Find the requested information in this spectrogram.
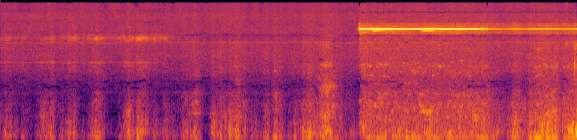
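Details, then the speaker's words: Simulated tinnitus: steady high-pitched ringing tone, a phantom sound only the patient perceives, played at different kilohertz to show what a patient may hear. "Entonces, si no sabemos, podemos escuchar qué puede sentir un paciente con tinnitus."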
